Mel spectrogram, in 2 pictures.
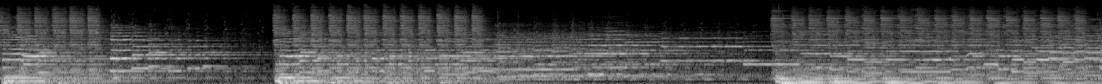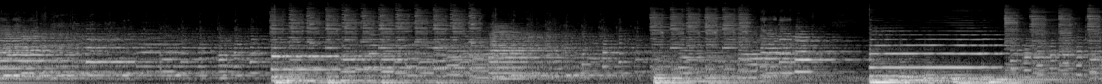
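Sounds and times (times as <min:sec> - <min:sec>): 
harpsichord: 0:00.0 - 0:01.9, 0:02.7 - 0:05.3, 0:07.8 - 0:11.9, 0:13.8 - 0:16.8, 0:17.5 - 0:22.0
oboe: 0:00.0 - 0:22.0
string ensemble: 0:00.0 - 0:22.0.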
